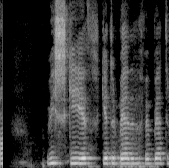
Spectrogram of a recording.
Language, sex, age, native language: Icelandic, male, 10, Icelandic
